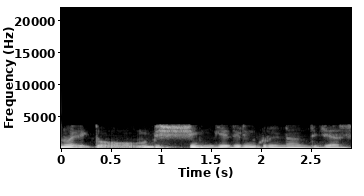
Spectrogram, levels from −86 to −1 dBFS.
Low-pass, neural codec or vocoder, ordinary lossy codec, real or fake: 3.6 kHz; codec, 16 kHz, 4 kbps, FunCodec, trained on Chinese and English, 50 frames a second; none; fake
